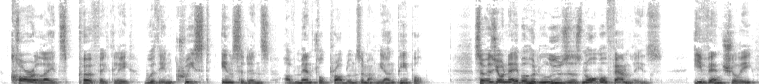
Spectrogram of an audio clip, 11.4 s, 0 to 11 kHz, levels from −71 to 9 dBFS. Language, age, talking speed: English, 60-79, 100 wpm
